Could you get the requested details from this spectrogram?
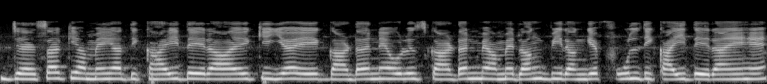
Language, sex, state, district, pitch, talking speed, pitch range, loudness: Hindi, female, Chhattisgarh, Balrampur, 250 Hz, 190 wpm, 245-255 Hz, -12 LUFS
